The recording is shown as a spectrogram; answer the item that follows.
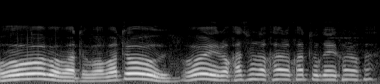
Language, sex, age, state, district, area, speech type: Assamese, male, 60+, Assam, Golaghat, urban, spontaneous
